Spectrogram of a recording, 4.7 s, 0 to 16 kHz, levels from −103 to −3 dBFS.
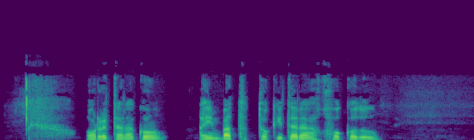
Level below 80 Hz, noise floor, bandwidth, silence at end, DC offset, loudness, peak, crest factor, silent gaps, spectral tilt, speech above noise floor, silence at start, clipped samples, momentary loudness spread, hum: -62 dBFS; -68 dBFS; 7.8 kHz; 1 s; under 0.1%; -29 LUFS; -6 dBFS; 24 dB; none; -6 dB/octave; 41 dB; 0.25 s; under 0.1%; 11 LU; none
